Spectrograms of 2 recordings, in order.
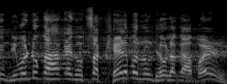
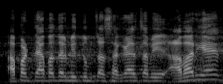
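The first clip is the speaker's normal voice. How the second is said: ordinary delivery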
